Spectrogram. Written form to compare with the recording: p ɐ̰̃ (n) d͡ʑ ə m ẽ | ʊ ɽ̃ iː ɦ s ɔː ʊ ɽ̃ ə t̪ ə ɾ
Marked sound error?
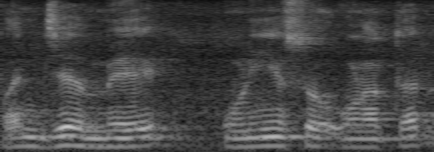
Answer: yes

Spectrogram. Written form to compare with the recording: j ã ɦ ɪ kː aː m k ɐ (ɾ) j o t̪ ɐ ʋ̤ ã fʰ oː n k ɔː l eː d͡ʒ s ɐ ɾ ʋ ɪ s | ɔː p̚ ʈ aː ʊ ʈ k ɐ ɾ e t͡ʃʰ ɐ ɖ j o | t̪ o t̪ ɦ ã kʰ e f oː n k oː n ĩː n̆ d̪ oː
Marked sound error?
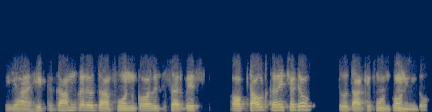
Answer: no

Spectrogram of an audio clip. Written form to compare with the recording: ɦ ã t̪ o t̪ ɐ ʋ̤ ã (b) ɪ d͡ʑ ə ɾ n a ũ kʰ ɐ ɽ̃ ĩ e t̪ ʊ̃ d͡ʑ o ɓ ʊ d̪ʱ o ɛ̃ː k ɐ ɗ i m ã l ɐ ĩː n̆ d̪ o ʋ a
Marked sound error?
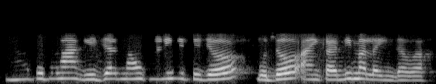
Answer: yes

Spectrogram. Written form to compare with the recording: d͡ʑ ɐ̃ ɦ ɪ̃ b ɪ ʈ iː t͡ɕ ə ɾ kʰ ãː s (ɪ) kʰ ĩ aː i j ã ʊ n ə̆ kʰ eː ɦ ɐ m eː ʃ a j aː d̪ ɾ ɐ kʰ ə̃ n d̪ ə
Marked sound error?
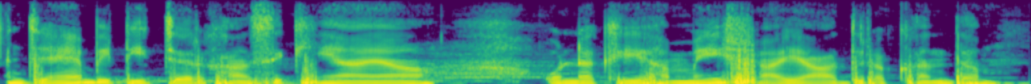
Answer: no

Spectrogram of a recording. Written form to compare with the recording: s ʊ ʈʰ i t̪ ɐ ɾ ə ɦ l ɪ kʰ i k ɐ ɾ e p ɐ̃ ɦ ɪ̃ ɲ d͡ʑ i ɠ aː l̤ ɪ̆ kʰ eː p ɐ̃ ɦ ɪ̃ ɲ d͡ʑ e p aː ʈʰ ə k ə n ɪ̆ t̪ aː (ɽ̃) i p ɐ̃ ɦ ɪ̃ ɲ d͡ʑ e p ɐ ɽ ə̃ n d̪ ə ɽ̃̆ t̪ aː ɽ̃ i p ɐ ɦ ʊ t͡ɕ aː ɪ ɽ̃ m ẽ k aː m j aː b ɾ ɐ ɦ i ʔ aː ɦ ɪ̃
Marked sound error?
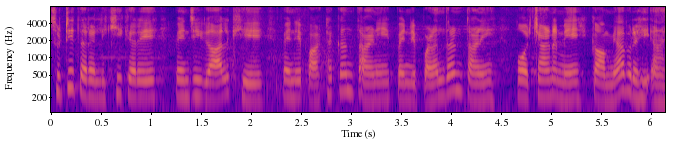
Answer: no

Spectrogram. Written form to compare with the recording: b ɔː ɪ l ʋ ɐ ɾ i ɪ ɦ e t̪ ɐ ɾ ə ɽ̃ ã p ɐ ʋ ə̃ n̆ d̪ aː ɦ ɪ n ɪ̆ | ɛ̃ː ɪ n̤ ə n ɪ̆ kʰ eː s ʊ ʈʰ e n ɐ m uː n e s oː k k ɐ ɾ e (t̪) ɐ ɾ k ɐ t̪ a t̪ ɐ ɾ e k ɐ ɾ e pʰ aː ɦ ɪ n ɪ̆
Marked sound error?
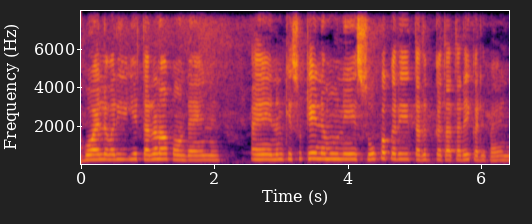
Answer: no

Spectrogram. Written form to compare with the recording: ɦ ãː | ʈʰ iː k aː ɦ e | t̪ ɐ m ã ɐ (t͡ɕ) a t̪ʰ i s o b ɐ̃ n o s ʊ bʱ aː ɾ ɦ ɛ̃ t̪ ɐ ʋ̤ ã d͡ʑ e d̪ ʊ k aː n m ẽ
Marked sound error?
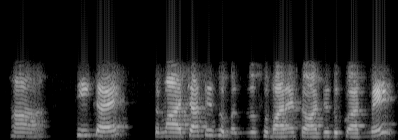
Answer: no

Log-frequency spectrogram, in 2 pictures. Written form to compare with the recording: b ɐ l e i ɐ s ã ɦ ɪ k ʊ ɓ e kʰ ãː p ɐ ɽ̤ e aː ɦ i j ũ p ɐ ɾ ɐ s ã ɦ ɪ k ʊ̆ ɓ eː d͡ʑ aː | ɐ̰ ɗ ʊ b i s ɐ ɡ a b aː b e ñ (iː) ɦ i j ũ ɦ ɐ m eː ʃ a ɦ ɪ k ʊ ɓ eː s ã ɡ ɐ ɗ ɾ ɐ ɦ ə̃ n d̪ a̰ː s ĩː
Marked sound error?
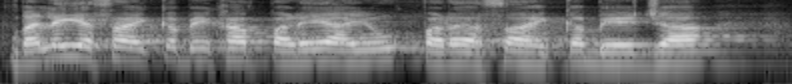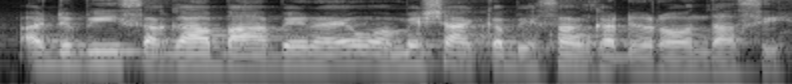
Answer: yes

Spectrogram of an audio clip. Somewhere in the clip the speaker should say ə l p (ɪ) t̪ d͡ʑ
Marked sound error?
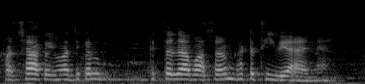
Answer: no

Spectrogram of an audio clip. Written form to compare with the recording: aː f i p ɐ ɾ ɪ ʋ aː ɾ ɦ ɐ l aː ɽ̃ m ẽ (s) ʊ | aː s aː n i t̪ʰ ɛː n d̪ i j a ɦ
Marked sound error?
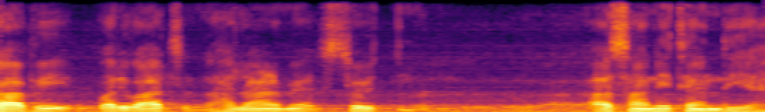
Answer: no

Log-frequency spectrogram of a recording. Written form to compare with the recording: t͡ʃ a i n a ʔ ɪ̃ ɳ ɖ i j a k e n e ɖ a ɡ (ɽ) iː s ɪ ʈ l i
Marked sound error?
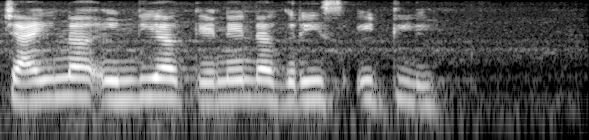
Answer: yes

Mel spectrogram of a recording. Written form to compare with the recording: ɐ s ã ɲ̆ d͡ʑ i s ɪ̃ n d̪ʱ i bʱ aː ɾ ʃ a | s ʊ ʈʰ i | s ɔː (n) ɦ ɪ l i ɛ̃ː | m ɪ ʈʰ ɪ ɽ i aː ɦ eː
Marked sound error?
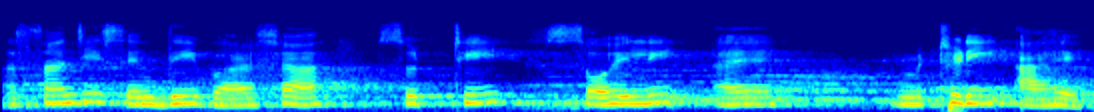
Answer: yes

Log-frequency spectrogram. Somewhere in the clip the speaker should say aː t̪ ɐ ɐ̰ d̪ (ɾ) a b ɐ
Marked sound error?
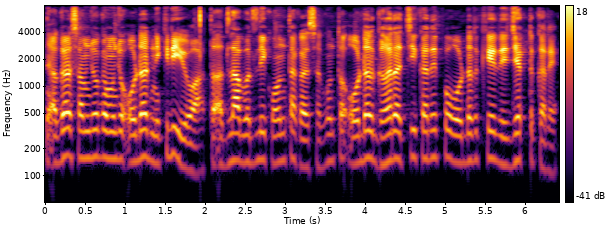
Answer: yes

